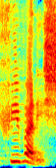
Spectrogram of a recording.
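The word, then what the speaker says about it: feverish: আমি আইএস এইচ যোগ করব তখন হয়ে যাবে ফিভারিশ কি হয়ে যাবে ফিভারিশ এফটার পরে জোর হবে যখন আমি উচ্চারণ করব তখন এফ এর মাথায় জোর পড়বে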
